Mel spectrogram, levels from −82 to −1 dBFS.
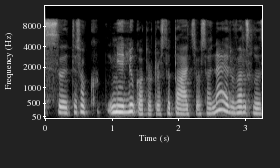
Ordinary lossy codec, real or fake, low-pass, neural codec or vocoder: MP3, 64 kbps; fake; 9.9 kHz; autoencoder, 22.05 kHz, a latent of 192 numbers a frame, VITS, trained on one speaker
